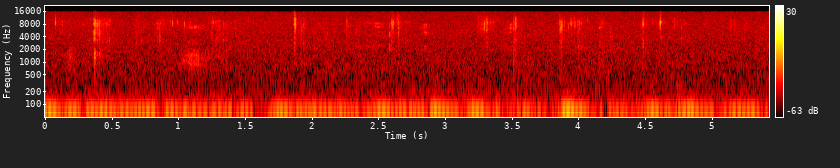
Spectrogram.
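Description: Chewing a mouthful of pepperoni pizza: scattered small, sharp wet mouth clicks over a low steady hum.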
